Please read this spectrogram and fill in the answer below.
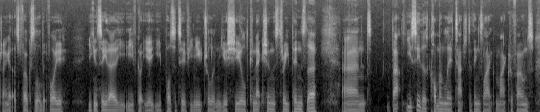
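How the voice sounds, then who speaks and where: At a fairly quick pace with fairly even intonation, the voice comes through dry, with no echo. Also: man, very deep, low pitch for a man. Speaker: amateur radio hobbyist. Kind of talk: tutorial. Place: home room. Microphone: studio mic.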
